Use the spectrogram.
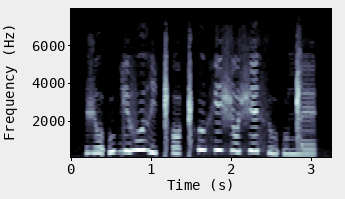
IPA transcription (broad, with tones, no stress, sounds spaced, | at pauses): ʒ o˩ ʔ u˥ ɡ e˥ v o˥ z i˩ ǁʰ ɔ˩ ǁʰ ʊ˥ x e˥ ʃ ɔ˥ ʃ ɛ˥ s u˩ ʔ u˩ ŋ͡ǁ ɛ˩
